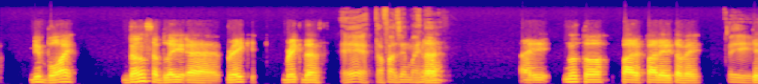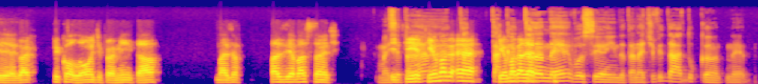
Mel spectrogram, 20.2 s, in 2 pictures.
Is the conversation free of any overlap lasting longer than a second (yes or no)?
no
